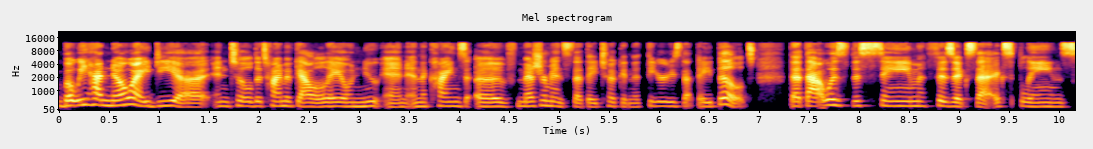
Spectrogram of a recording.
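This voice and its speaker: A woman's fairly high voice with ordinary pitch variation, hardly any pauses and a quiet background. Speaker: physicist presenting a webinar talk. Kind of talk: lecture. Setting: online webinar. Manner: fast; many filler words (um, uh).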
